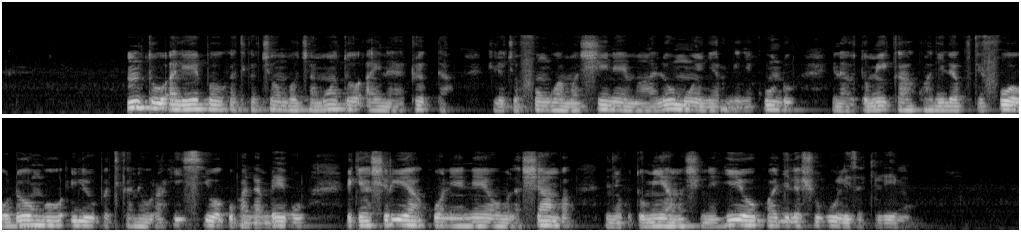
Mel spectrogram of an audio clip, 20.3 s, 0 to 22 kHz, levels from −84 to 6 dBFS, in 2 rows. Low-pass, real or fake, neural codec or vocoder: 7.2 kHz; real; none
